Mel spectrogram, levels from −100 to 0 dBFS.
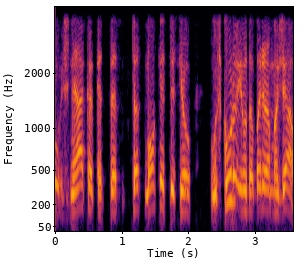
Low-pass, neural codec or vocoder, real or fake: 3.6 kHz; codec, 16 kHz, 8 kbps, FreqCodec, larger model; fake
